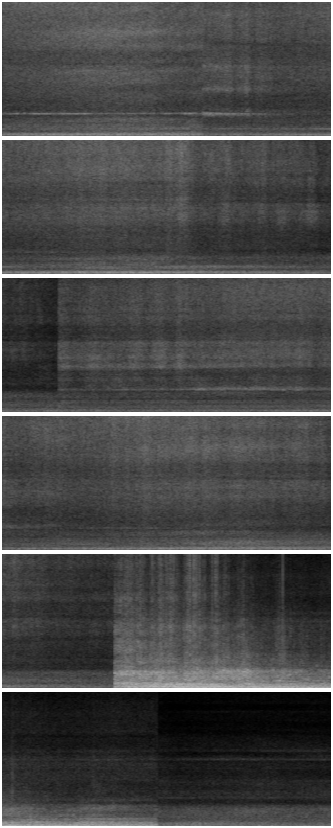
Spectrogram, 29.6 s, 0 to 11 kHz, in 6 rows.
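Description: F-16 fighter jet engines on the takeoff roll, a loud rushing jet noise with a high whine, swelling and fading as jets pass. The sound changes abruptly several times. It is loudest and deepest from about two-thirds of the way in until shortly before the end, then drops suddenly.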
